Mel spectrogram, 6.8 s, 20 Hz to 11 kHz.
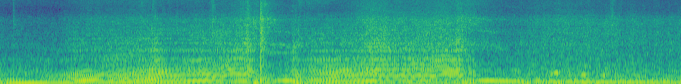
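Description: Renault Mégane RS Mk3's turbocharged four-cylinder engine accelerating hard. The revs climb, break sharply for a gear change about two and a half seconds in, and climb again. Near five seconds the throttle closes and the engine falls to a steady lower drone.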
